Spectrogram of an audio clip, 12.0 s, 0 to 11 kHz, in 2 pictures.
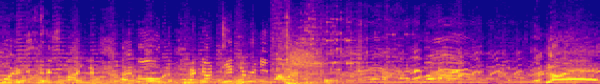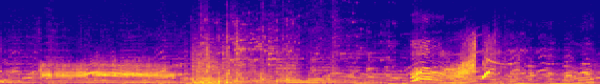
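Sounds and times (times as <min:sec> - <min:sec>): orchestral music: 0:00.0 - 0:12.0
dishes shattering: 0:02.8 - 0:04.0, 0:07.9 - 0:09.5.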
